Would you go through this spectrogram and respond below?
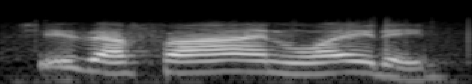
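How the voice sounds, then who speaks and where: A woman's voice: on the high side, slight background noise. A woman playing a saucy, scornful housemaid who mocks her betters, pert, in a 1940s radio drama. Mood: scornful, mocking. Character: saucy, disdainful female housemaid, mockingly mimicking her betters. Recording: dull 1940s radio recording.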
